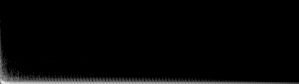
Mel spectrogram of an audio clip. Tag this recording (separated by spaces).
drum hits idm kit noise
